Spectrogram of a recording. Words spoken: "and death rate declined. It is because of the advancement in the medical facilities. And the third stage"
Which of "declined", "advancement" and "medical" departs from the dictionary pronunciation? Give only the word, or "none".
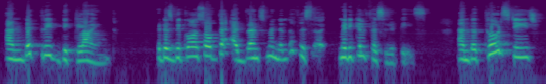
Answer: none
